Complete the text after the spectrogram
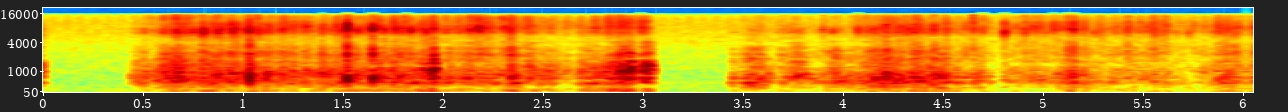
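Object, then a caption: Foam microphone windscreen. Long dark-painted nails scratch the surface of a soft, porous black foam windscreen on a microphone. The result is a dense, crackly scratching and rustling that runs in two stretches, with a brief pause just past the three-second mark.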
